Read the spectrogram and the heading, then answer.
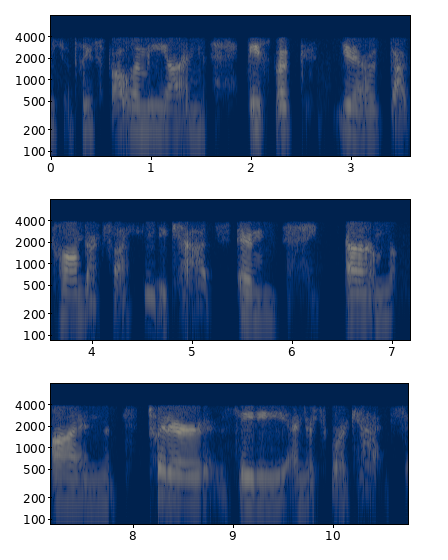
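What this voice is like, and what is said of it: Scratchy voice. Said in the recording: “hopefully next time my voice won't be so scratchy”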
